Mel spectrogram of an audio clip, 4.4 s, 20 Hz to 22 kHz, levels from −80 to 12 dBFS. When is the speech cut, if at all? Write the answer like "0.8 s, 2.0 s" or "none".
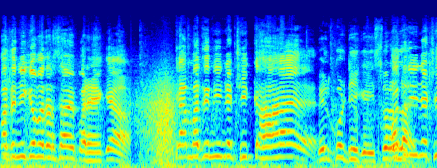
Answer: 1.3 s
